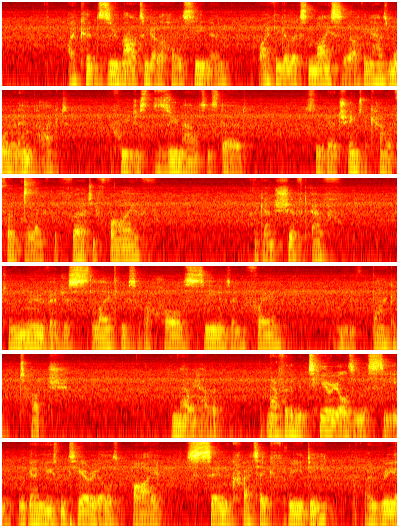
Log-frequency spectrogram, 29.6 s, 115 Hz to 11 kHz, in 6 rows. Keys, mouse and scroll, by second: 4.1 click, 6.7 click, 13.2 shift+f, 21.4 scroll up 2, 22.2 scroll up 1.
